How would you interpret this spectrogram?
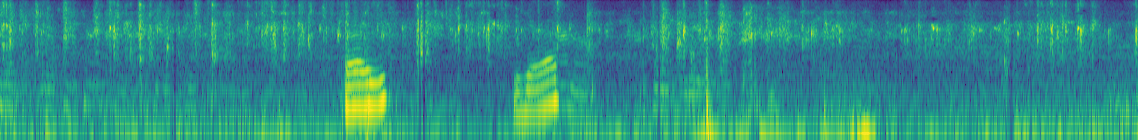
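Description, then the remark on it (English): Rapid keyboard typing clatters steadily through a microphone, a dense stream of clicks running the whole time, while a voice briefly calls out over it. “If only we could get him to mute his mic when he types.”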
